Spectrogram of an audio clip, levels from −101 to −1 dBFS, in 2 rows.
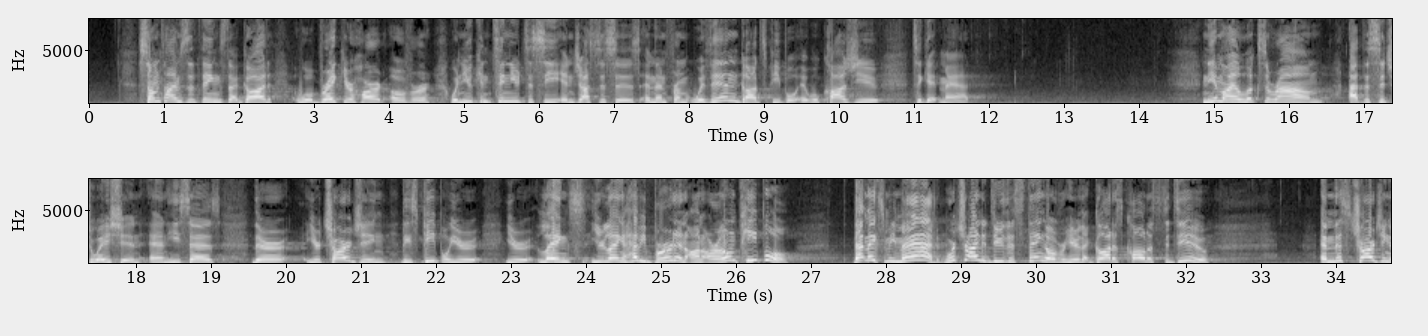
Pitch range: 205-285 Hz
